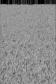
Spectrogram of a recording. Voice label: voice message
